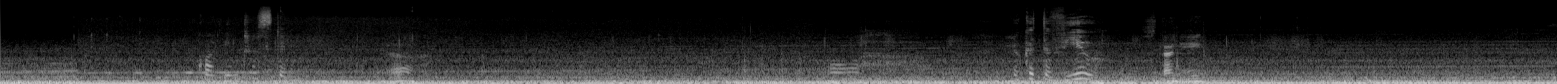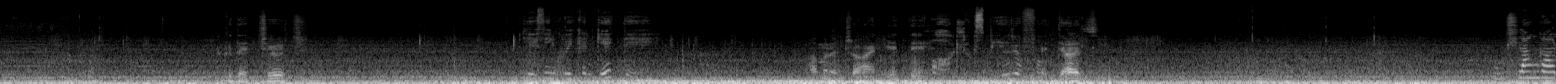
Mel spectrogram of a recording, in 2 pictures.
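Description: Steady low rumble of a car driving slowly, heard from inside the cabin, with intermittent low voices.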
